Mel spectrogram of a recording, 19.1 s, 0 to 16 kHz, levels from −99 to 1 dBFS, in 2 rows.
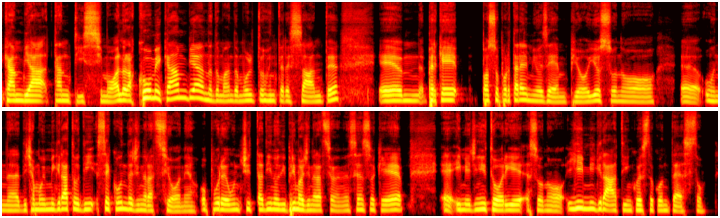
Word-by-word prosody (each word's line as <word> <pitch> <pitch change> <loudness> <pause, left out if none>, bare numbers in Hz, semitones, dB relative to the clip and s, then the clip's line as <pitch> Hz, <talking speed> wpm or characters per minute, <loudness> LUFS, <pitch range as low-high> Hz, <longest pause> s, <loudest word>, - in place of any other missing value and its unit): cambia 160 -2 +4
tantissimo. 145 -3 -1
Allora, 160 0 +5
come 230 -1 +6
cambia 225 +3 +3
è - - +3
una 180 - -1
domanda 155 -1 -3
molto 160 +1 -3
interessante, 150 +2 -1 0.5
ehm, 155 +1 +2
perché 175 0 +3 0.2
posso 165 +2 +1
portare 170 +1 +1
il 180 - -1
mio 155 -2 -4
esempio: 130 -2 -3
io 155 +4 +1
sono, 135 -4 -3 0.3
ehm, 130 -3 -3
un, 140 -3 -4
diciamo, 155 +3 -1
immigrato 175 +1 +1
di 165 +1 -2
seconda 175 +1 0
generazione 135 -4 -2
oppure 160 +2 0
un 155 +1 0
cittadino 165 0 -1
di 155 - -1
prima 160 0 +3
generazione, 140 -1 -3
nel 135 +1 -9
senso 155 +2 -3
che, 150 +1 0 0.5
ehm, - - -2
i 160 - -2
miei 155 -1 -2
genitori 150 -2 +2
sono 140 -3 -3
gli 175 +3 +1
immigrati 175 -6 +1
in 140 - -5
questo 145 0 0
contesto. 130 -3 -4
155 Hz, 140 wpm, -24 LUFS, 140-165 Hz, 0.5 s, come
